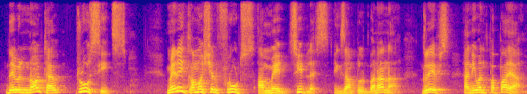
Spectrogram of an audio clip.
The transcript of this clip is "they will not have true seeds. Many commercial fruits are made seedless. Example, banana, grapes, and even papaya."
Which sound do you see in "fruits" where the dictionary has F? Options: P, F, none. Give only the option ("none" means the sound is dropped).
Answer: F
